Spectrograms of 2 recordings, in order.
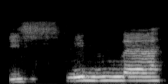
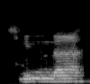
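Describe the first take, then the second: First: It is said slowly, with each sound held clearly. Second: It is said fast, with the first syllable blurred. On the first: The speaker calls it right. "Bismillah harusnya begitu" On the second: The speaker calls it wrong. "dengan nada cepat, lalu kemudian bisnya itu seperti hilang"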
